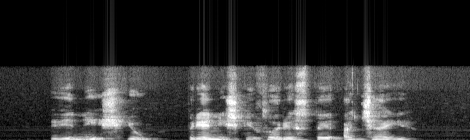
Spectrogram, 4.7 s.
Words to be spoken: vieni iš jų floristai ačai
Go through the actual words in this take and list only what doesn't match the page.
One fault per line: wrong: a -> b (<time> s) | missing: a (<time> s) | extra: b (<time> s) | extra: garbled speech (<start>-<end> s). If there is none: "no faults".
extra: prieniškiai (1.9 s)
